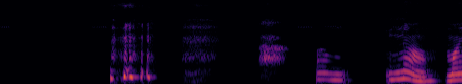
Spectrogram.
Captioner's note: lucy giggles, then slows and exhales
